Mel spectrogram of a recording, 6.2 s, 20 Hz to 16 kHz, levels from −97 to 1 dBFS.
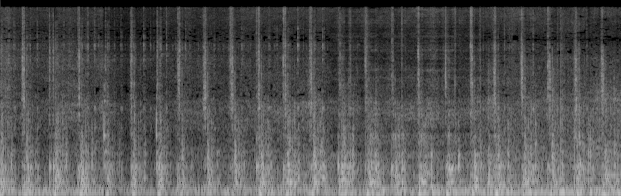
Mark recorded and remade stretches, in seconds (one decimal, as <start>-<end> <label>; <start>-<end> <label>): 0.0-3.3 recorded; 3.3-4.8 remade; 4.8-6.2 recorded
